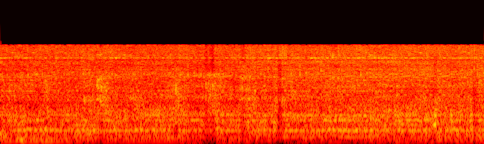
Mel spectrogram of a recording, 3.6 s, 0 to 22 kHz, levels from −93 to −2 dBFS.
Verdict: fake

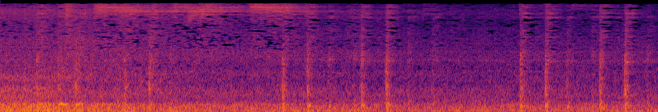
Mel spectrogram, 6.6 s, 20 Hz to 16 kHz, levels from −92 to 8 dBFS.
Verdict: fake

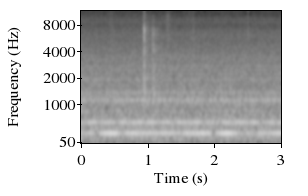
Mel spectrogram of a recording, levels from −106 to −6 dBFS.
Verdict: real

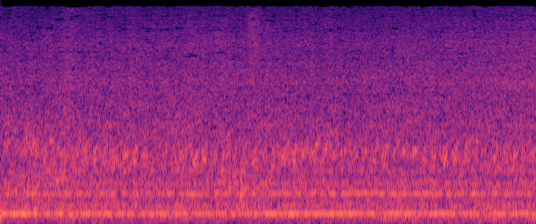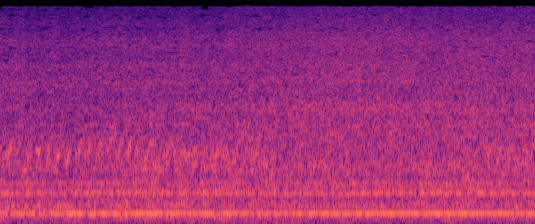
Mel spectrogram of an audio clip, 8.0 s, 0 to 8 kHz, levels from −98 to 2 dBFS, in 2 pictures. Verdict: real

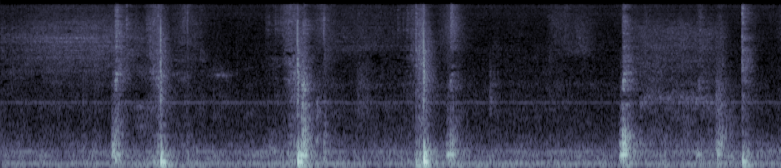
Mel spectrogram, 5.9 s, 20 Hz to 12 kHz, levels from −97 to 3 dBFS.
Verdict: fake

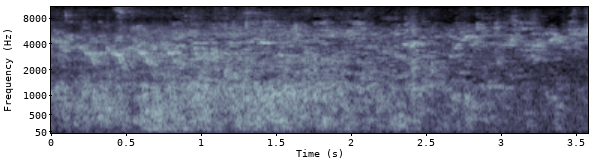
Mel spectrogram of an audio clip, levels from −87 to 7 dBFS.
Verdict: real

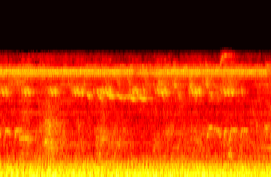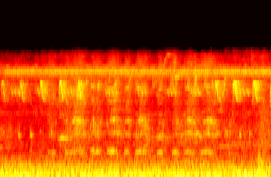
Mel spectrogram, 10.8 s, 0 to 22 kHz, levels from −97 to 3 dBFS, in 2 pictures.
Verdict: real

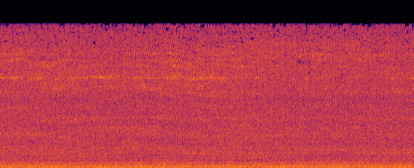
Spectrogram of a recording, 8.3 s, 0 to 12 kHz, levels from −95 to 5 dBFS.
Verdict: real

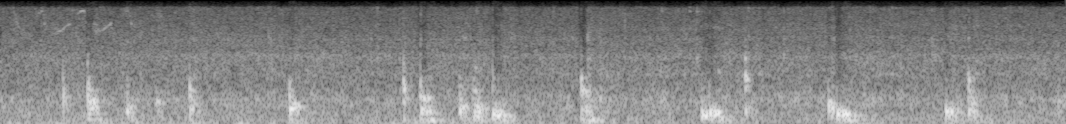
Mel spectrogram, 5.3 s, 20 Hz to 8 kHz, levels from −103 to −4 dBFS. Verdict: real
